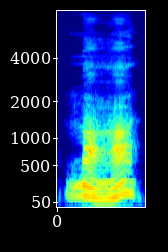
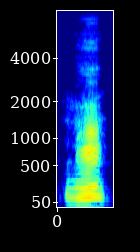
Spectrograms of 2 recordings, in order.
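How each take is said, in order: First: The pitch falls and then rises again. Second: The pitch stays low and flat throughout. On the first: "the third tone is falling and rising" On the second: "as just low and flat"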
